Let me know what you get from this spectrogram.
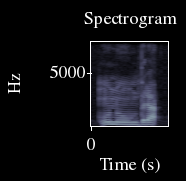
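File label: "un'umbra", Sardinian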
